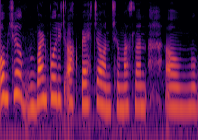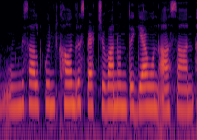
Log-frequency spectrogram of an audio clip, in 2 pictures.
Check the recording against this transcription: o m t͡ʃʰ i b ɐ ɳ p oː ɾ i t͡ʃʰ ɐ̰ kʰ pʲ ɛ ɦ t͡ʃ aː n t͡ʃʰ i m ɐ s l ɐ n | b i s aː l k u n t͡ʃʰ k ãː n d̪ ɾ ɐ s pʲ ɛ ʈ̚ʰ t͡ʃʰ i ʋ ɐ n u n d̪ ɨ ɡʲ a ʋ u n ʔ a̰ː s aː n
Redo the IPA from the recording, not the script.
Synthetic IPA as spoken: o m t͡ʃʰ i b ɐ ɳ p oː ɾ i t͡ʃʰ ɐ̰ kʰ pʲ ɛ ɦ t͡ʃ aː n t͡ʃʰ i m ɐ s l ɐ n | m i s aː l k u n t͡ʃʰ kʰ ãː n d̪ ɾ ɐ s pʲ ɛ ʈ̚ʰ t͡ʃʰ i ʋ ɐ n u n t̪ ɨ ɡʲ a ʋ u n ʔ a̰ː s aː n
